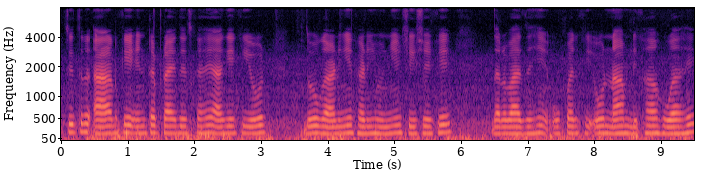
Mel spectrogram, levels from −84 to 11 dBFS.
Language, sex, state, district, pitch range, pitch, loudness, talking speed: Hindi, female, Bihar, Madhepura, 155-165 Hz, 160 Hz, -18 LUFS, 150 wpm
